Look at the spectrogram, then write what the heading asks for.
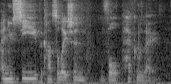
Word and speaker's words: Vulpecula: you see the constellation vulpecula vul PE see you la e Briella sure it's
